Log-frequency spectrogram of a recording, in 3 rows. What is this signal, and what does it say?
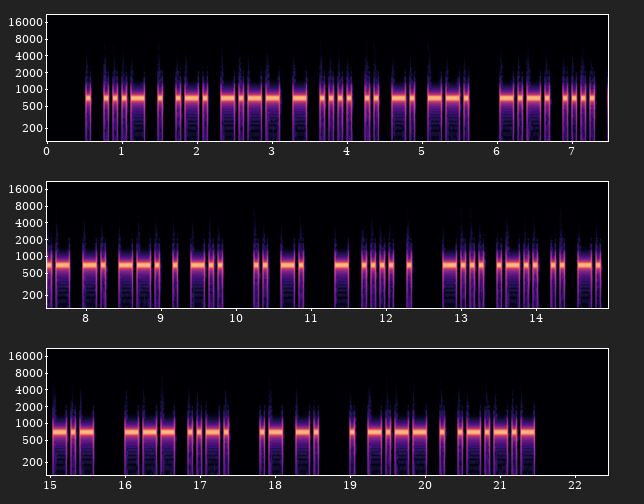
Morse code, heard as a keyed tone, about 20 wpm, 700 Hz. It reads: EVERYTHING CHANGED IN THE BLINK OF AN EYE.
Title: Sentences with 6-Word Phrases - 20wpm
